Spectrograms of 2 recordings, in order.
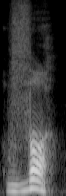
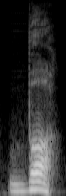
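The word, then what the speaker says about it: בּוֹ: The word that follows is vo, which is normally pronounced bo, meaning inside of him or within him.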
